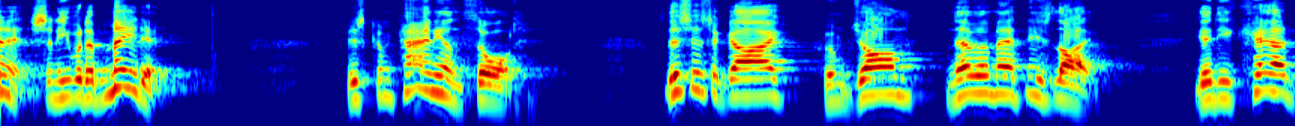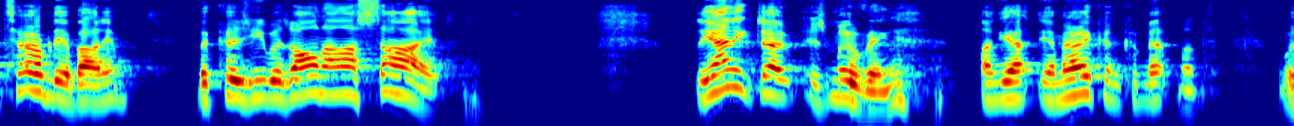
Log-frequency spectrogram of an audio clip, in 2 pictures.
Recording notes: General Omar Bradley Memorial Lecture. Army Heritage and Education Center (USAHEC) hosted. To present the General of the Army Omar Nelson Bradley Memorial Lecture.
